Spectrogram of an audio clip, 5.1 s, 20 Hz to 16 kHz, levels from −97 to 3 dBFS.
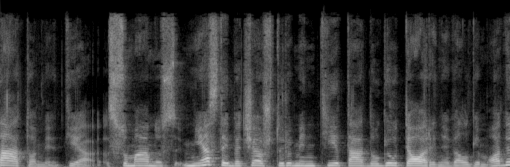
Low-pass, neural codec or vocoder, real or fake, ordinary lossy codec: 14.4 kHz; none; real; AAC, 64 kbps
